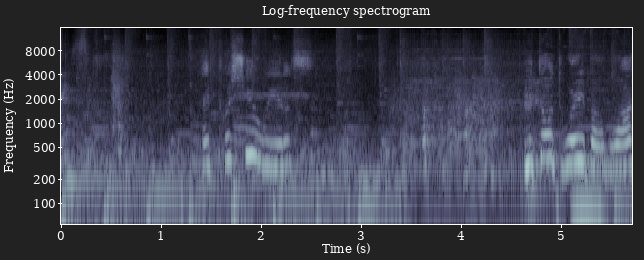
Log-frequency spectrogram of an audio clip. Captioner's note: bad japanese accent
